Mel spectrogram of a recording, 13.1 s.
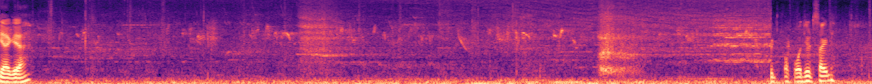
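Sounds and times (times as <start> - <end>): birds chirping: 0.0 - 13.0
low rumble: 2.4 - 11.7.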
